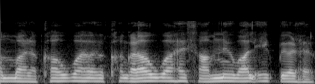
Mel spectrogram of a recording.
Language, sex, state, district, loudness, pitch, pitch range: Hindi, male, Haryana, Rohtak, -18 LUFS, 150 Hz, 140-150 Hz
